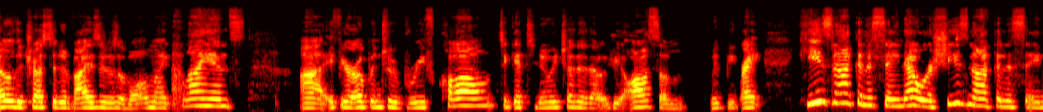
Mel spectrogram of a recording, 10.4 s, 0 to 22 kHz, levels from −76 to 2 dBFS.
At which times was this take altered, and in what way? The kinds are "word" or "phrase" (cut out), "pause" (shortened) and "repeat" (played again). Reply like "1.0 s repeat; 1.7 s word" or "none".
5.0 s word; 7.4 s word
